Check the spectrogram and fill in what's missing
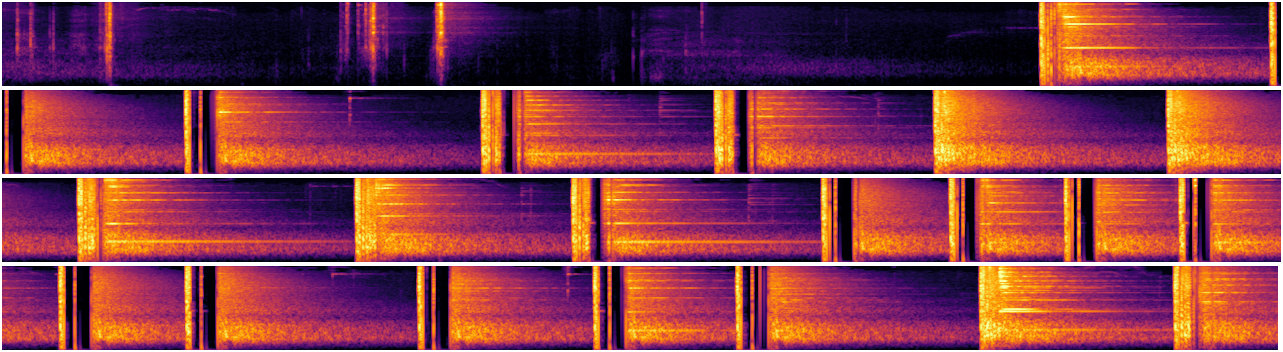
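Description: Competition handgun with a light double-action trigger firing at targets: after a quiet start, about fifteen sharp, loud shots ring out at a steady, fairly quick pace, each with a short metallic decay, and no talking.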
